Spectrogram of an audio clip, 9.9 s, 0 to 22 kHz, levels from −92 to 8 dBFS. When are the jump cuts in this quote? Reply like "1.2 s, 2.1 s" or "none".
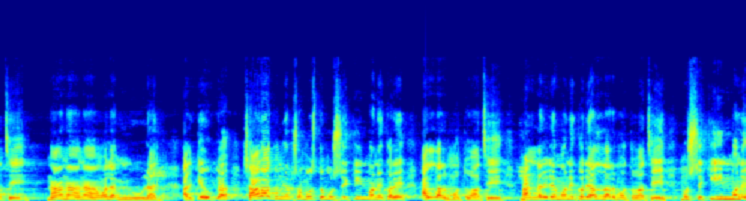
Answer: none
